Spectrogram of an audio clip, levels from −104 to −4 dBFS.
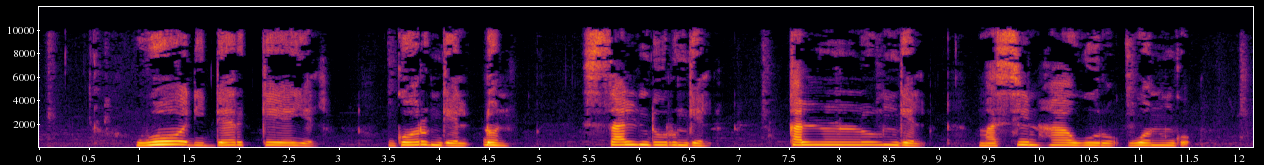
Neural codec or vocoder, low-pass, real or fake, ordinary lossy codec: none; 9.9 kHz; real; MP3, 48 kbps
